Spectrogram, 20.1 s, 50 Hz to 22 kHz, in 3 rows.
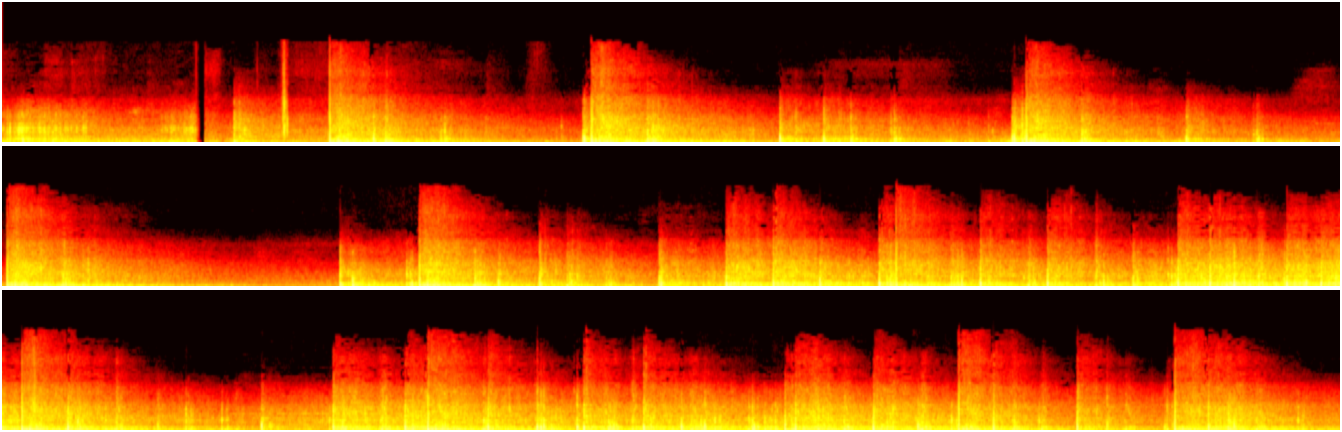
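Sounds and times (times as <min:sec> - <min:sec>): firework pops and crackles: 0:00.0 - 0:20.0
fireworks bursting with loud bangs: 0:00.0 - 0:20.0.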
